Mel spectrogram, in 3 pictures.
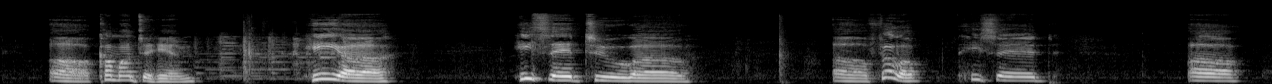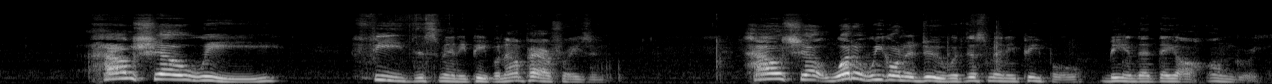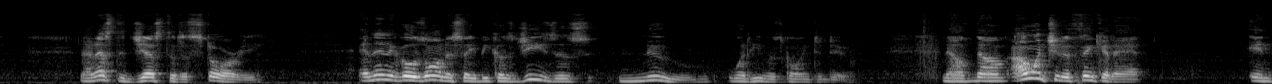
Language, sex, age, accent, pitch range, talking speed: English, male, 50-69, American, 135-190 Hz, 120 wpm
